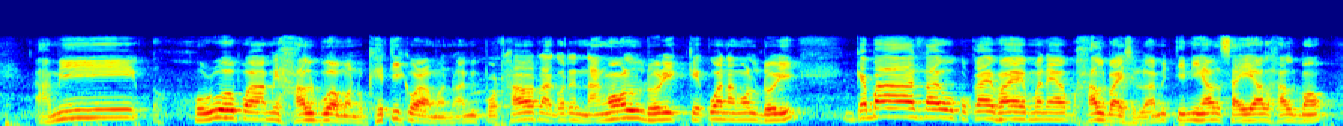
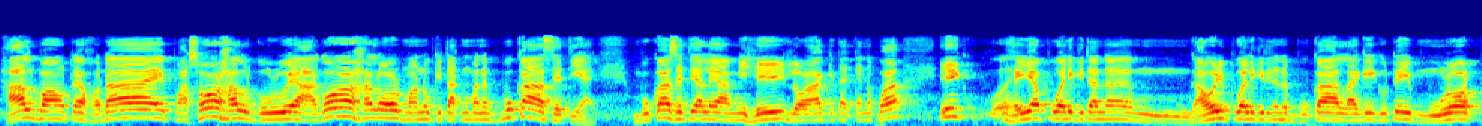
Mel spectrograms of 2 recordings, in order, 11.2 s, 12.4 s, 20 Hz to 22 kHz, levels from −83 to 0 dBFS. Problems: background conversations at intervals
